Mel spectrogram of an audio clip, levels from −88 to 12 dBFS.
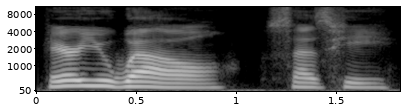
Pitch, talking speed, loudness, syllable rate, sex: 180 Hz, 165 wpm, -16 LUFS, 2.9 syllables/s, female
